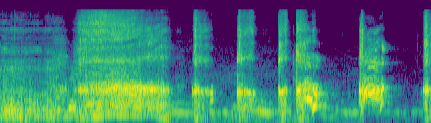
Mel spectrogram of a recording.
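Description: A woman's low, rough groan breaks into a long, harsh rasping burst, then a run of short, sharp coughs. The minister takes these sounds for the voice of darkness leaving her.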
